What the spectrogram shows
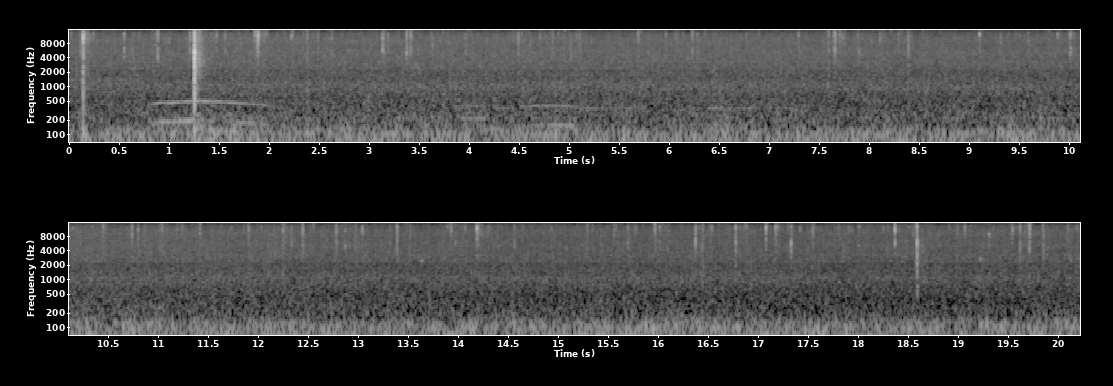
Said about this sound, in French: Mais vous continuez d'entendre le feu crépiter dans la cheminée et le vent dehors murmurer, vous bercer.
